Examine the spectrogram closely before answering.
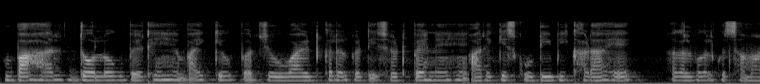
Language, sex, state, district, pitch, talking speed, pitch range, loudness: Hindi, female, Bihar, Bhagalpur, 185 Hz, 195 wpm, 180-195 Hz, -32 LUFS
